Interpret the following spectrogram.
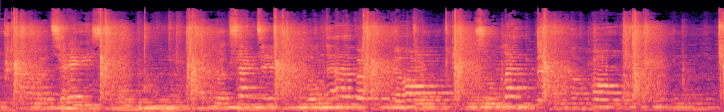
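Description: A song: voices singing a held, wordless melody over acoustic guitar, with sharp rhythmic strokes on the beat about once or twice a second.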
